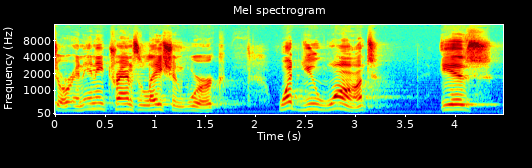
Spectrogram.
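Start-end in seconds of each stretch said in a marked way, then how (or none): none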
